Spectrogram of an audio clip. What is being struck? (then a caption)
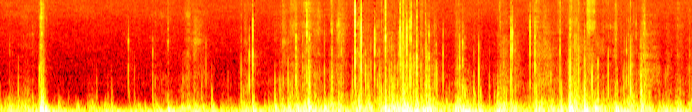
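Thin plastic shower cap stretched over a microphone. A thin floral plastic shower cap with an elastic edge, fitted over a microphone, is scratched and squeezed with long nails and fingertips. Dense, rapid crinkling and scratching crackles build into a continuous rustle. The sound is dominated by a deep, muffled rumble, with brief bright edges on the sharper scratches.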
